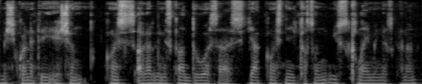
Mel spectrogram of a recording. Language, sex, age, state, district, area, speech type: Kashmiri, male, 45-60, Jammu and Kashmir, Budgam, urban, spontaneous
